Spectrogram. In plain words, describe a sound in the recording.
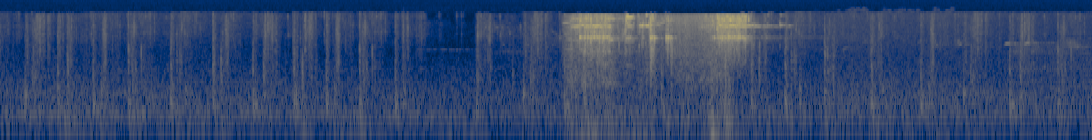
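Quick footsteps thud on wooden floors.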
